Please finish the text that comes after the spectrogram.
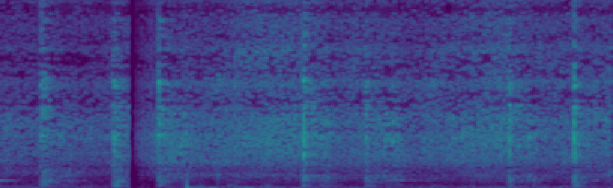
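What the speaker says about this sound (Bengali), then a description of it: "এদিকে টমেটো আর পেঁয়াজটা ভাজা হতে থাক" Onion and tomato fry with a steady sizzle in a pan, a few stirring scrapes and clinks breaking through, close and continuous.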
